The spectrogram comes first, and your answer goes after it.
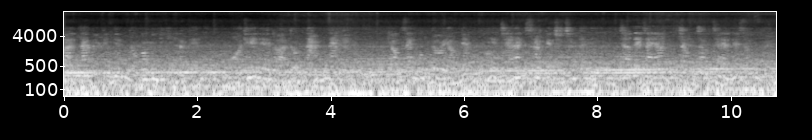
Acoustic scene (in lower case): bus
